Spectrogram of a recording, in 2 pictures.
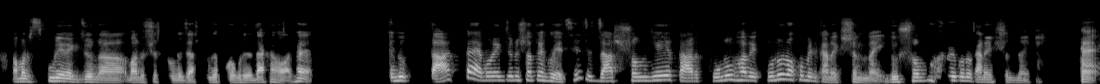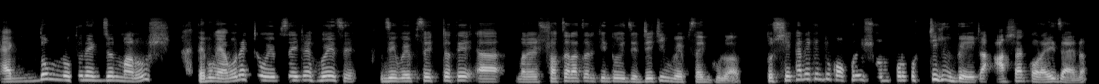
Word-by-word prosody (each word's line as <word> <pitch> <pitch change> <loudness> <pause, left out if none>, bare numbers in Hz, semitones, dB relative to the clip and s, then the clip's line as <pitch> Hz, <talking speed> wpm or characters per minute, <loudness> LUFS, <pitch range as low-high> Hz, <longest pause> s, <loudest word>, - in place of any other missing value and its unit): আমার 135 0 +2
স্কুলের 155 -2 +2
একজন 120 0 -1
আ - - +3 0.2
মানুষের 105 0 -3
সঙ্গে 100 -1 -3
যার 100 - +2
সঙ্গে 110 0 -3
পরবর্তীতে 105 0 0
দেখা 110 - +1
হওয়ার, 90 -1 +1
হ্যাঁ। - - +3 0.8
কিন্তু 170 +2 +2 0.3
তারটা 230 0 +3
এমন 190 0 -2
একজনের 190 0 -4
সাথে 200 0 0
হয়েছে 190 +8 -1
যে, 190 - -3
যার 155 0 +2
সঙ্গে 175 +3 0 0.2
তার 150 0 +4 0.2
কোনো 175 +5 0
ভাবে 195 -2 +2
কোনো 190 +5 +1
রকমের 205 -6 -2
কানেকশন 105 +1 -2
নাই। - - -1
দূরসম্পর্কের 165 +9 -1
কোনো 175 -1 +1
কানেকশন 110 0 -3
নাই। 100 +1 -7 0.5
হ্যাঁ, - - +5
একদম 155 - -1
নতুন 200 +2 0
একজন 185 0 +1
মানুষ 155 +10 +1 0.5
এবং 160 - +2
এমন 160 +6 +2
একটা 225 - -17
ওয়েবসাইটে 185 +2 +2
এ 185 - -13
হয়েছে 190 -5 +3 0.4
যে, 155 - +5
ওয়েবসাইটটাতে 165 +4 0 0.2
আ - - +6 0.3
মানে 120 0 0 0.2
সচারাচর 155 +3 +2
কিন্তু 150 -1 -2
ওই 140 - +1
যে, - - +2
ডেটিং 145 +5 +1
ওয়েবসাইট 120 -2 0
গুলা 95 -3 0 0.3
তো 155 - +2
সেখানে 220 +5 +1
কিন্তু 245 0 -4
কখনোই 205 +1 +1
সম্পর্ক 185 +2 -2 0.2
টিকবে 205 -9 +2
এটা - - +1 0.2
আশা 155 +4 +1
করাই 115 +5 +3
যায় 95 - +1
না। - - -5
165 Hz, 175 wpm, -23 LUFS, 125-190 Hz, 0.8 s, আ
